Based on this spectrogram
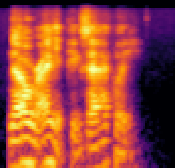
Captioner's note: laughing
